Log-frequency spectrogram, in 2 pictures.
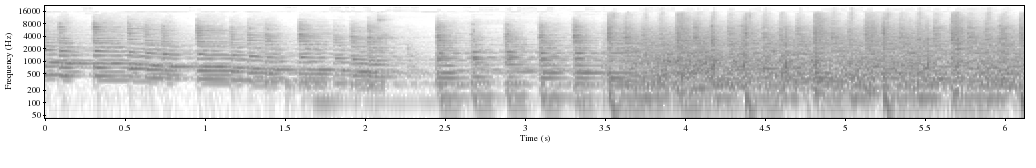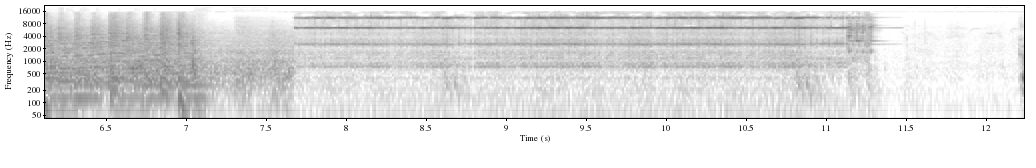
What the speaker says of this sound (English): And don't forget to set your alarm nice and early.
